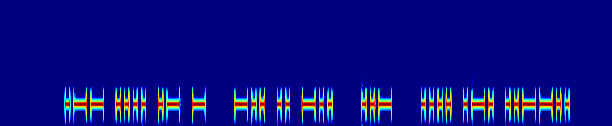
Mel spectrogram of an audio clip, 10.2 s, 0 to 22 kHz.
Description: Morse code, heard as a keyed tone, about 17 wpm, 700 Hz. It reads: WHAT DID U HR?
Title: Sentences from Top 300 Words and Abbreviations 17wpm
